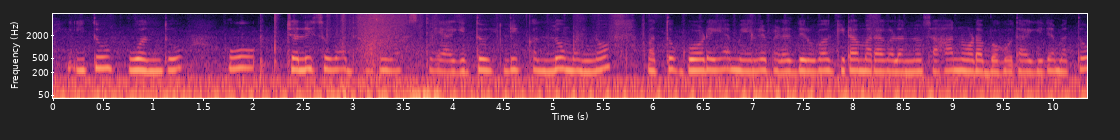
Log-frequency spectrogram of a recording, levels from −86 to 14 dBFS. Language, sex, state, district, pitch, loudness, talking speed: Kannada, female, Karnataka, Dakshina Kannada, 215 Hz, -17 LUFS, 85 wpm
